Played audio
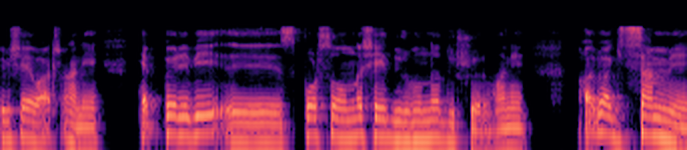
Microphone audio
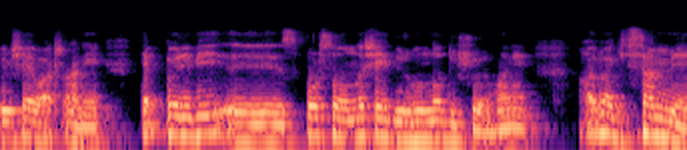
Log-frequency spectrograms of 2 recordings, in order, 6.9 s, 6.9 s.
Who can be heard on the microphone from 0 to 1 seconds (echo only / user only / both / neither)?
echo only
